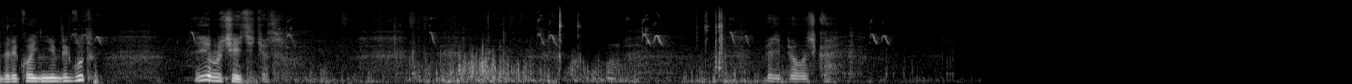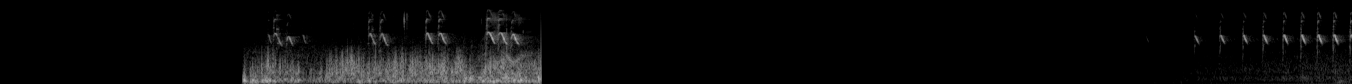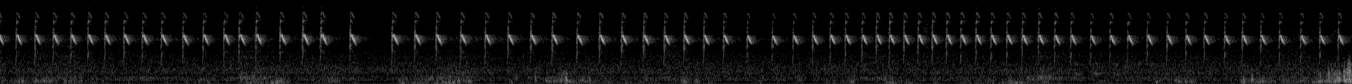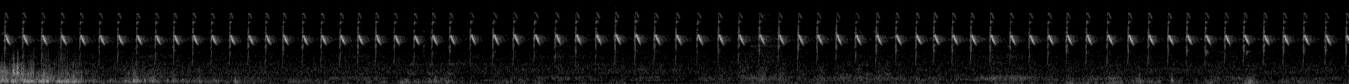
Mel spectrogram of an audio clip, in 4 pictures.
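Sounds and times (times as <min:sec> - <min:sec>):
sandpiper alarm call: 0:17.2 - 0:18.8, 0:25.5 - 0:54.0.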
